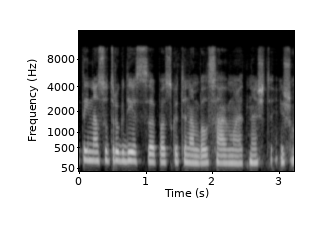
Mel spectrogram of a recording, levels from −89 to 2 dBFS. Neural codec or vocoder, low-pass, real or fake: none; 10.8 kHz; real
